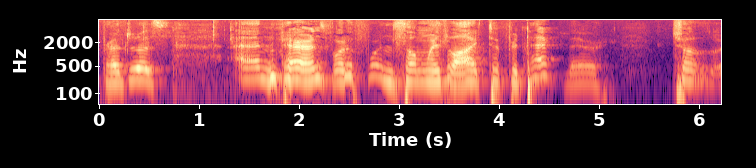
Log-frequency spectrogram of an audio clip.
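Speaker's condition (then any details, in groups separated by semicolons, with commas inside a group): Cerebral palsy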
